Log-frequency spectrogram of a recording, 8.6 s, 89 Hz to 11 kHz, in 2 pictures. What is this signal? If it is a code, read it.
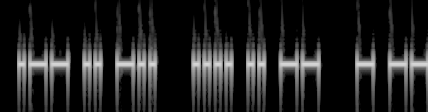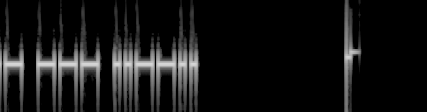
Morse code, heard as a keyed tone, about 22 wpm, 700 Hz. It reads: WID HIM TOO?
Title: Sentences from Top 500 Words and Abbreviations 22wpm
